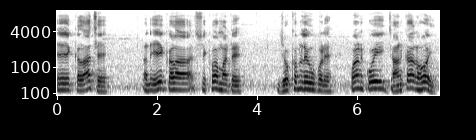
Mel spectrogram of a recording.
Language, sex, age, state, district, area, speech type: Gujarati, male, 60+, Gujarat, Rajkot, rural, spontaneous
